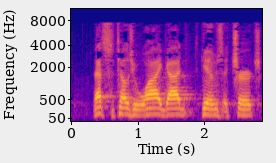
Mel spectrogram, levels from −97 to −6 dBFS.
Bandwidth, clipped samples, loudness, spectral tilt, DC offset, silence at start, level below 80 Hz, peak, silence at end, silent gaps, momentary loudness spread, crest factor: 8 kHz; under 0.1%; -23 LUFS; -5 dB/octave; under 0.1%; 0.35 s; -70 dBFS; -6 dBFS; 0.05 s; none; 9 LU; 18 dB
